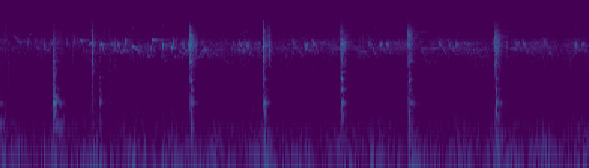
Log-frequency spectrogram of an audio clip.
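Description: Axe blows striking log timber, about nine sharp chops at roughly one a second, with small birds chirping in the background.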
